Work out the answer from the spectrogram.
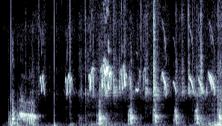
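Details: Newly hatched fluffy chicks cheeping nonstop: thin, high, quickly sliding peeps overlap in a dense chorus, broken by soft scratchy taps and rustles underneath.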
